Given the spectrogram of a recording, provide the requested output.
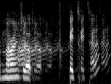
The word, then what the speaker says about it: Maurangelo Petruzzella: So today we have a presentation by Maurangelo Petruzzella, if I pronounce it right?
